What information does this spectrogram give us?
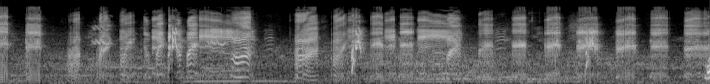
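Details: A male monk parakeet, in the nest with his mate and two babies, talks while protecting the nest: quick harsh speech-like chatter with wavering whistled notes, pausing between phrases; a person speaks nearby.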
